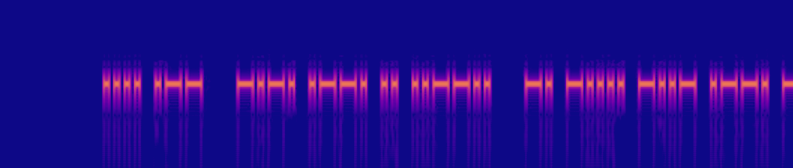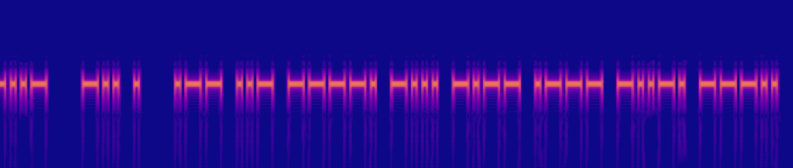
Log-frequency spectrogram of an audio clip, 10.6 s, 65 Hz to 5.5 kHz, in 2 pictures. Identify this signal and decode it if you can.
Morse code, heard as a keyed tone, about 34 wpm, 600 Hz. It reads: HW CPI? N6XPX DE WU9BYJ/8
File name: QSO306 35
